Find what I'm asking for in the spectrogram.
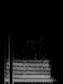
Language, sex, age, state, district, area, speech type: Manipuri, female, 30-45, Manipur, Kangpokpi, urban, conversation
